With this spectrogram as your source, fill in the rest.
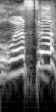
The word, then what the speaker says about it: Leicester: So I'm going to need John, to your point earlier, how the fuck do you pronounce that? Wow. Is that Leicester?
